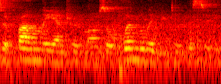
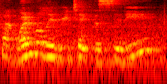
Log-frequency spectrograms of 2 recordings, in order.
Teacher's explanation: It's always a downward tone. And it's still a question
